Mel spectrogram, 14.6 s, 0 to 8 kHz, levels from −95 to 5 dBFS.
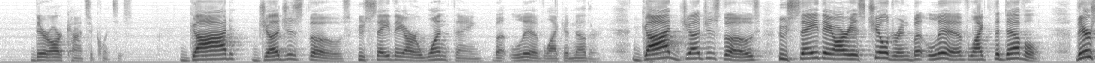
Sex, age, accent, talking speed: male, 40-59, American, 125 wpm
